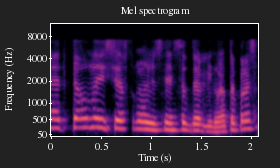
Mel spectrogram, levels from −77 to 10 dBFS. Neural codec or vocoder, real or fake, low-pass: codec, 16 kHz, 2 kbps, FreqCodec, smaller model; fake; 7.2 kHz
